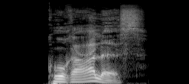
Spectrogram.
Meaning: genitive singular of Choral
- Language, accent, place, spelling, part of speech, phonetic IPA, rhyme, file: German, Germany, Berlin, Chorales, noun, [koˈʁaːləs], -aːləs, De-Chorales.ogg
